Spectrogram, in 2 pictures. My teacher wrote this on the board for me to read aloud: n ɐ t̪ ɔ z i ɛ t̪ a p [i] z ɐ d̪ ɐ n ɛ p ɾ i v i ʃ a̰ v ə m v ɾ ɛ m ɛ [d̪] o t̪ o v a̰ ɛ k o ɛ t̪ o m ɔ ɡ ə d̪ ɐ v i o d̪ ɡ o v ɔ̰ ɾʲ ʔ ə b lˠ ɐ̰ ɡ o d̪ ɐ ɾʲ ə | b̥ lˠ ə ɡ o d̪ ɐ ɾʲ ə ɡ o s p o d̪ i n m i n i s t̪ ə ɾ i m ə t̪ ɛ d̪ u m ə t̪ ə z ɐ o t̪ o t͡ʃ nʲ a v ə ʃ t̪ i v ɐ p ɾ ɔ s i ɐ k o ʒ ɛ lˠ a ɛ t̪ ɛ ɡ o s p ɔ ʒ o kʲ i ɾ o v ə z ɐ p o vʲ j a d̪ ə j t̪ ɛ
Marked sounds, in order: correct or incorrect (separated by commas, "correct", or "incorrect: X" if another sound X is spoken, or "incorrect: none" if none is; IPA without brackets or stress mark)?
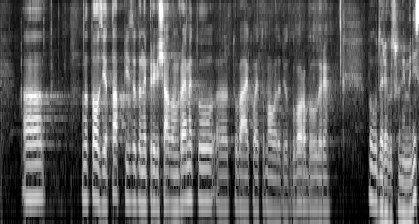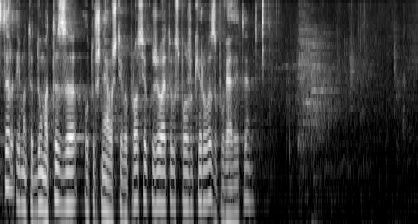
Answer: correct, incorrect: t̪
